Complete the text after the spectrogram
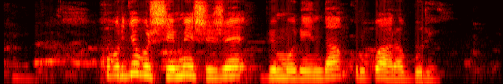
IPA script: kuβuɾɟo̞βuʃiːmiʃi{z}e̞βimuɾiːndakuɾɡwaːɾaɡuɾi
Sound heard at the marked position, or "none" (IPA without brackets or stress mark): ʒ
